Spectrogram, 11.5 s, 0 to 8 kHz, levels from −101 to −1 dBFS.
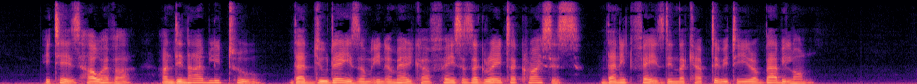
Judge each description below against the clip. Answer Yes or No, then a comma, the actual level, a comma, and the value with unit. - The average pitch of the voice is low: No, medium, 150 Hz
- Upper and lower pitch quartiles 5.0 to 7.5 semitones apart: No, average, 2.9 semitones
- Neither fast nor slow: No, slow, 110 wpm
